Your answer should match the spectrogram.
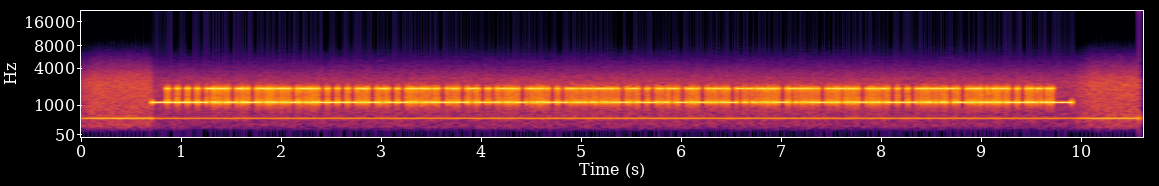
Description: RTTY (75 baud, 850 Hz shift), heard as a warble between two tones, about 1550 Hz centre, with radio static and a steady whistle near 480 Hz. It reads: HAY VARIAS CUEVAS Y UN LABERINTO DE PIEDRA ANTIGUA.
